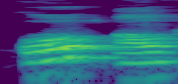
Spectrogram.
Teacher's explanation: आठवां है उदातो कंठोष्टम। ओ, औ का उच्चारण स्थान कंठ और ओष्ठ है।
